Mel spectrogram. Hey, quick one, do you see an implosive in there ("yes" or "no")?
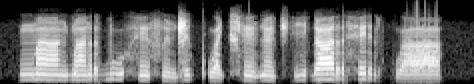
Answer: yes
